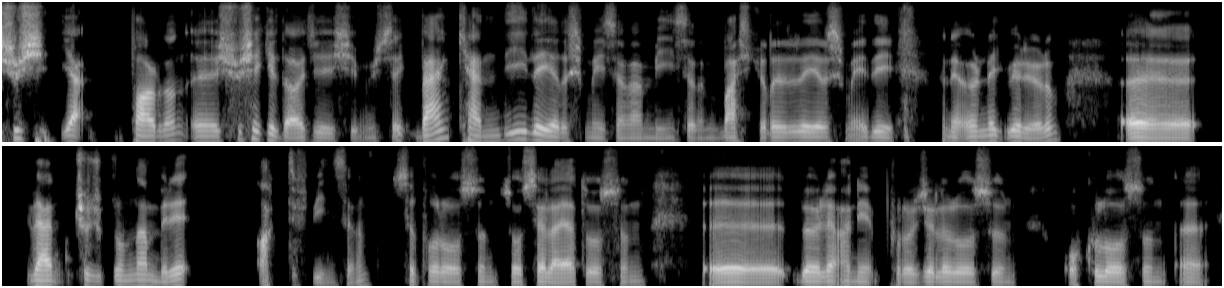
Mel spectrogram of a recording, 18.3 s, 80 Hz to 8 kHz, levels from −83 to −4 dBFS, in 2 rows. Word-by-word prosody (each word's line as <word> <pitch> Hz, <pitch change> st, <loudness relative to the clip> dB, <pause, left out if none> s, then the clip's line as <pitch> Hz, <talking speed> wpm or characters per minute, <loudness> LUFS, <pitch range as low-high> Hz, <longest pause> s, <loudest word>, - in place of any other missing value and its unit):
şu -, -, +7 dB
ş -, -, +9 dB
ya, -, -, +3 dB, 0.4 s
pardon, 115 Hz, +4 st, +3 dB
eee, 110 Hz, 0 st, -1 dB
şu -, -, +1 dB
şekilde 140 Hz, -, +2 dB
acı 95 Hz, +1 st, 0 dB
eşiğim 95 Hz, -1 st, -4 dB
yüksek. -, -, -5 dB
Ben 170 Hz, -, +4 dB
kendiyle 130 Hz, +6 st, 0 dB
yarışmayı 100 Hz, -3 st, -1 dB
seven 90 Hz, 0 st, -6 dB
bir 90 Hz, 0 st, -9 dB
insanım, 90 Hz, -1 st, -9 dB
başkalarıyla 100 Hz, +2 st, -1 dB
yarışmayı 100 Hz, -1 st, -1 dB
değil. 105 Hz, -2 st, -2 dB, 0.3 s
Hani, -, -, -3 dB
örnek 110 Hz, +2 st, -2 dB
veriyorum, 110 Hz, +5 st, 0 dB, 0.5 s
ııı, 95 Hz, -1 st, +6 dB, 0.4 s
ben 105 Hz, -2 st, +5 dB
çocukluğumdan 110 Hz, -1 st, 0 dB
beri 110 Hz, +5 st, +2 dB, 0.5 s
aktif -, -, -5 dB
bir 90 Hz, -, -7 dB
insanım. 90 Hz, +4 st, -10 dB, 0.2 s
Spor 100 Hz, -1 st, -3 dB
olsun, 95 Hz, +1 st, -3 dB
sosyal 95 Hz, 0 st, +1 dB
hayat 90 Hz, +1 st, +3 dB
olsun, 95 Hz, +1 st, -4 dB, 0.5 s
ııı, 90 Hz, -1 st, +4 dB
böyle, 100 Hz, +1 st, +3 dB
hani, 95 Hz, -2 st, -3 dB, 0.2 s
projeler 95 Hz, +2 st, -1 dB
olsun, 95 Hz, 0 st, -1 dB, 0.4 s
okul 100 Hz, -, -3 dB
olsun, 95 Hz, 0 st, -1 dB
aaa, 90 Hz, -1 st, -2 dB
95 Hz, 140 wpm, -28 LUFS, 95-110 Hz, 0.5 s, ş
